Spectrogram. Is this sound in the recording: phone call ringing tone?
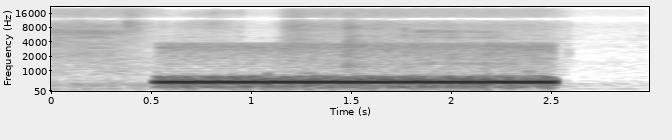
yes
